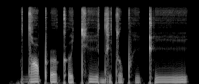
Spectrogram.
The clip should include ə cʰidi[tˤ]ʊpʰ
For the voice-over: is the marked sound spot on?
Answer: no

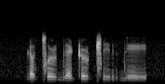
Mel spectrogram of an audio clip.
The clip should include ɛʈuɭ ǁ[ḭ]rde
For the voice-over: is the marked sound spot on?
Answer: no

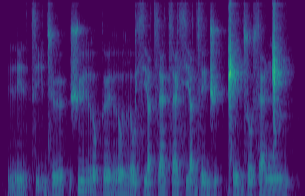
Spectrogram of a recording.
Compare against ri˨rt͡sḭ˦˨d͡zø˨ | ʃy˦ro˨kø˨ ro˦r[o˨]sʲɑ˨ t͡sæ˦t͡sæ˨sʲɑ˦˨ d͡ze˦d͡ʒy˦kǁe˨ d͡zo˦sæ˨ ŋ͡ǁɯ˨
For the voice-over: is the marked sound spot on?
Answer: yes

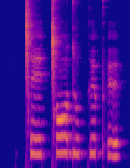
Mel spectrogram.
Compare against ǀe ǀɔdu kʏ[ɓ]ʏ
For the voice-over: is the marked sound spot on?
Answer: no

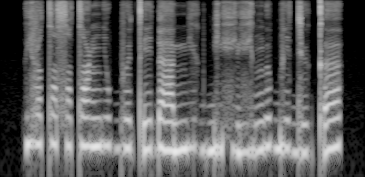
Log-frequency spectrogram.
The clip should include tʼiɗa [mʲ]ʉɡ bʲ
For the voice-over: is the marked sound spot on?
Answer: yes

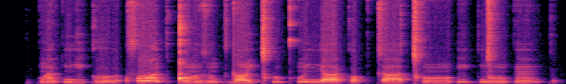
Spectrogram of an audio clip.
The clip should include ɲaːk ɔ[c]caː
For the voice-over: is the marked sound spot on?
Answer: no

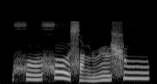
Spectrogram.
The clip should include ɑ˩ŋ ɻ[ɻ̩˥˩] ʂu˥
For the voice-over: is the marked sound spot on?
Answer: no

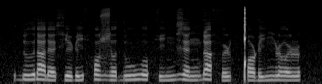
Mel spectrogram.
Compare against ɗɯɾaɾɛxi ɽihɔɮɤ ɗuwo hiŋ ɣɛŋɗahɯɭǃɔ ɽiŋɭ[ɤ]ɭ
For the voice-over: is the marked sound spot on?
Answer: yes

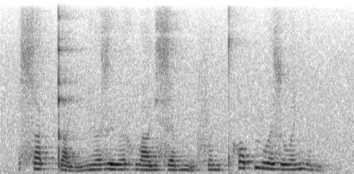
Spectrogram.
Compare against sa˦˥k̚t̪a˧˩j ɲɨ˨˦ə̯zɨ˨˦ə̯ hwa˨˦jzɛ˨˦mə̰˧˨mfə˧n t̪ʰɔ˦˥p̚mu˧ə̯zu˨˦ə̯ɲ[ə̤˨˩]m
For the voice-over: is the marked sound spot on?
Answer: yes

